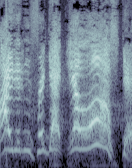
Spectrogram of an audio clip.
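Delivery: very high, very loud, shrill, furious shout. Recalling a nun who came at you when you were seven: retelling her yell. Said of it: "she's yelling".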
